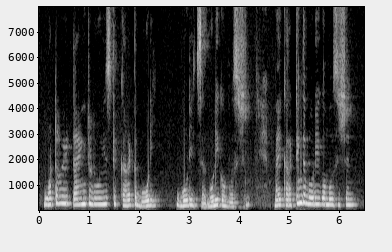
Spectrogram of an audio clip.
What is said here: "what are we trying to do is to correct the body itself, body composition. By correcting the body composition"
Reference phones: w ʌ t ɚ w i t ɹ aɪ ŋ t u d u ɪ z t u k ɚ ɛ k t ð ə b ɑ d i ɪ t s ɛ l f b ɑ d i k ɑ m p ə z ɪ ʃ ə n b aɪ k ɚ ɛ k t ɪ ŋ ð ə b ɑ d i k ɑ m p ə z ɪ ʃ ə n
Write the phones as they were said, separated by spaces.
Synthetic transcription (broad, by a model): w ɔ t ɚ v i t aɪ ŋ t u d u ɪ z t u k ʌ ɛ k t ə b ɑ d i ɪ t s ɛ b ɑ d i k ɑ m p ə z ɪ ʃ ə n b aɪ k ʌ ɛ k t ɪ ŋ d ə b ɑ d i k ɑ m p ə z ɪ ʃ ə n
